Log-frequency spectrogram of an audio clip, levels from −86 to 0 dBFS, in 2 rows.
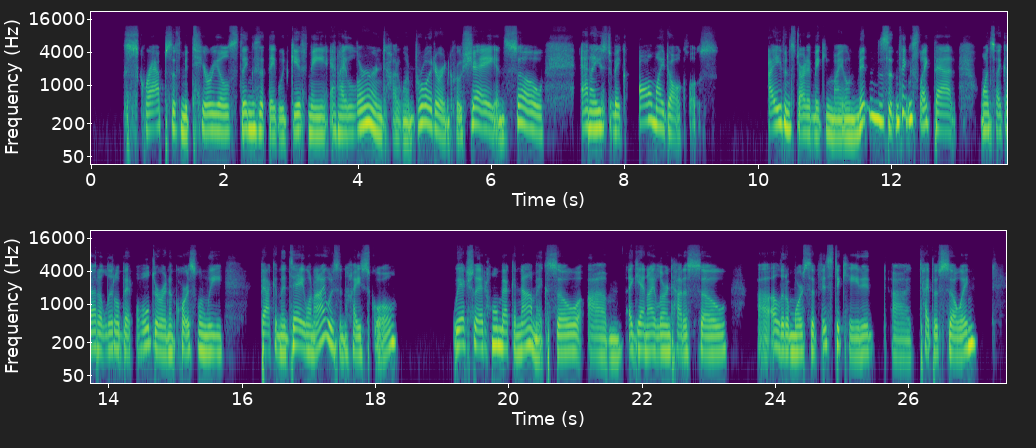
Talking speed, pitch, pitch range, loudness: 180 wpm, 145 Hz, 130-170 Hz, -21 LUFS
